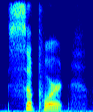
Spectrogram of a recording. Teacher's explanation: You don't say SUP port, pushing the tongue back. You say support, leaving the tongue dead center.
